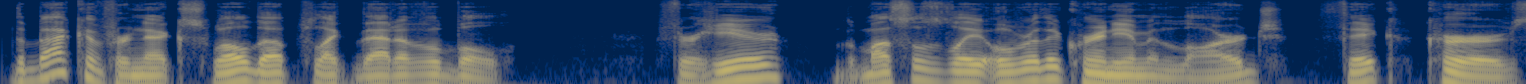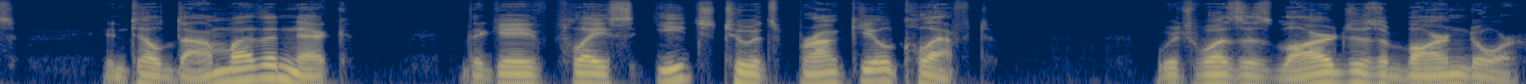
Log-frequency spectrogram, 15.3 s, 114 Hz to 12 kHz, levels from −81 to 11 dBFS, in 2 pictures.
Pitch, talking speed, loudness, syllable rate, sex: 100 Hz, 175 wpm, -19 LUFS, 4.6 syllables/s, male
